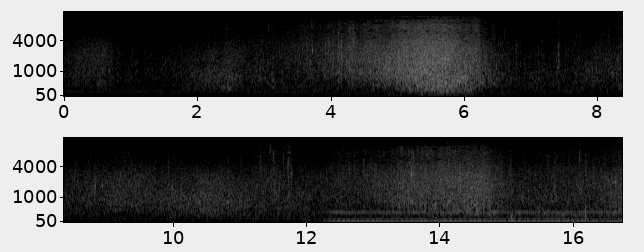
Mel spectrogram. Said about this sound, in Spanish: El mar.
